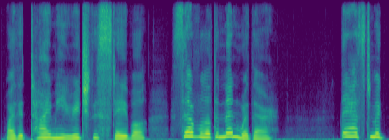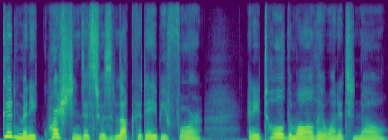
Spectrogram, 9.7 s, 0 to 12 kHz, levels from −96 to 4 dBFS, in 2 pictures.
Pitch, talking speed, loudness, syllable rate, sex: 240 Hz, 220 wpm, -17 LUFS, 6.1 syllables/s, female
